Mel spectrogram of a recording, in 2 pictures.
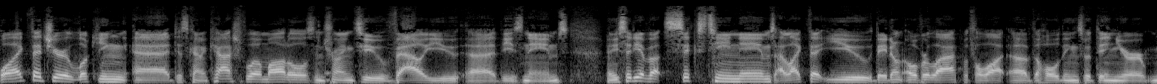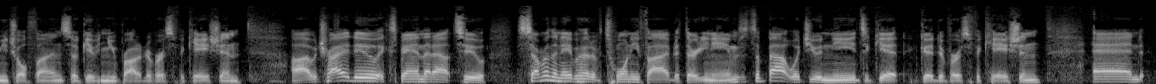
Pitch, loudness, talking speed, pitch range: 105 Hz, -20 LUFS, 205 wpm, 95-120 Hz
